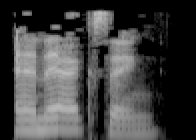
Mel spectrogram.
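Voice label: "annexing", British English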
